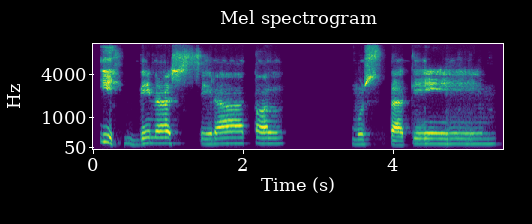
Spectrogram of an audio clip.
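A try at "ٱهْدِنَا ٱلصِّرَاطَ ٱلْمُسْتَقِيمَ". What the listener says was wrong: আচ্ছা, র আলিফ জবর কি রা হবে নাকি র হবে, কোনটা হবে? র। তো আপনার কিন্তু এইখানে রা হয়ে গেছে। সির ইহদিনা, জি, সিরাতাল। আর এই শেষের যে কফটা আছে, কিম, হলোকে শেষ থেকে একটু ধাক্কা না দিলে কিন্তু কাফজের কি এমনটা বোঝার একটা সম্ভাবনা থাকে। তো এই বিষয়টা একটু খেয়াল করুন।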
